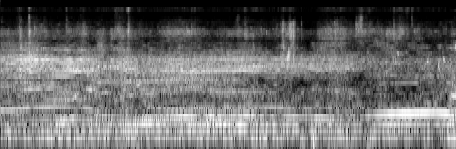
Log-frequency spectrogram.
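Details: Cattle lowing at the Plaosan cattle market, Magetan, amid a sale of feeder cattle: several drawn-out, steady low moos overlap one another, heard against continuous crowd chatter and market bustle.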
